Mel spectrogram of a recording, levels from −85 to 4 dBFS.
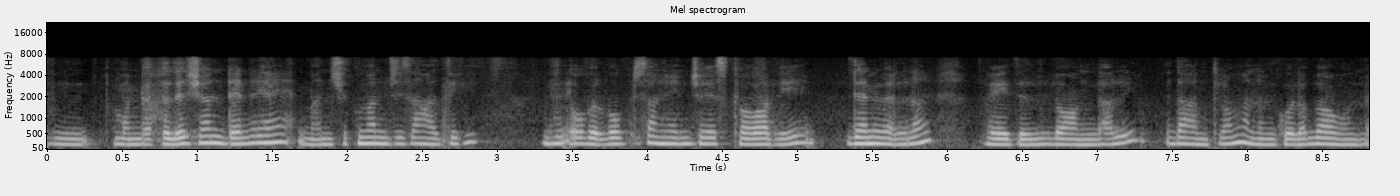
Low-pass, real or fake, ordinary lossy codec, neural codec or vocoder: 7.2 kHz; fake; none; codec, 16 kHz in and 24 kHz out, 0.6 kbps, FocalCodec, streaming, 4096 codes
